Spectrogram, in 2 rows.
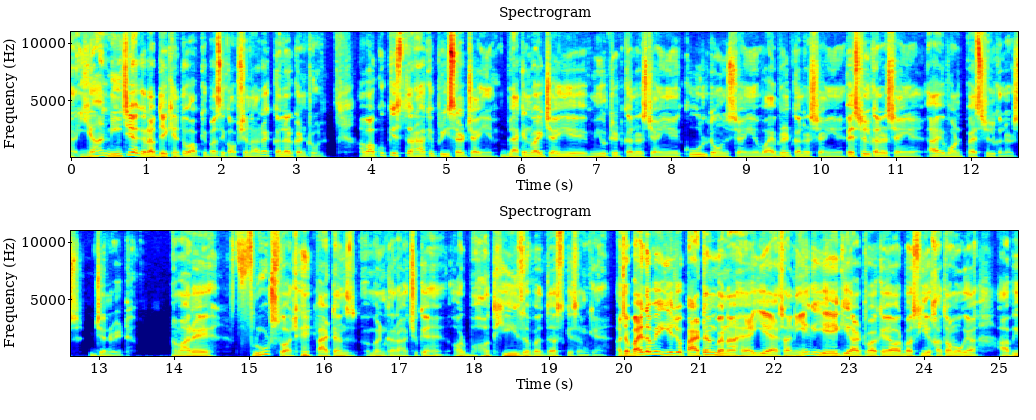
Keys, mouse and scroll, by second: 19.8 click, 22.0 alt+scroll down 1, 22.4 alt+scroll up 1, 23.7 alt+scroll down 1, 24.2 space.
